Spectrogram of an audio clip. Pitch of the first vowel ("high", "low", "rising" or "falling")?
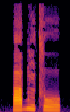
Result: rising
